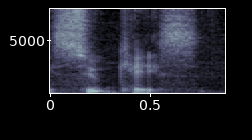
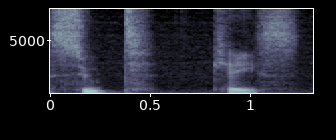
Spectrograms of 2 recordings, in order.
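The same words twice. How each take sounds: First: The T stops in the throat without release. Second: The T is audibly released before the K. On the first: It sounds like everyday speech. "You don't hear an audible release for the T" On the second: It sounds like very clear, careful speech. "when they're speaking very clearly"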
